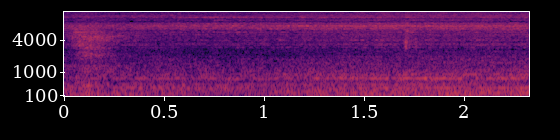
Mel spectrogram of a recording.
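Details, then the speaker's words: Chevrolet Camaro LT1 leak-down test, engine off: steady airy hiss heard in the exhaust header as air escapes past a bent exhaust valve, believed bent from a backfire. "obviously we have a major problem here and it sounds like it's the exhaust because you you can hear that in the header"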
